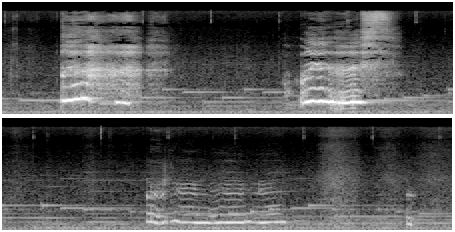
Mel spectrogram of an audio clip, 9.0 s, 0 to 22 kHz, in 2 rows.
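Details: Noisy, strained gasps and a drawn-out moan with pauses, over background music, from an adult woman during a severe late-night dystonia attack (possible non-epileptic seizure) where she can't breathe; about the tenth of several within 30 minutes.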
